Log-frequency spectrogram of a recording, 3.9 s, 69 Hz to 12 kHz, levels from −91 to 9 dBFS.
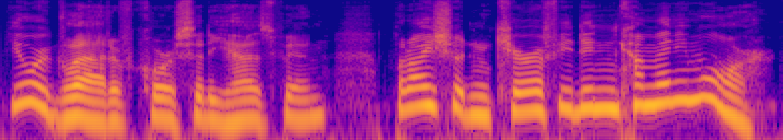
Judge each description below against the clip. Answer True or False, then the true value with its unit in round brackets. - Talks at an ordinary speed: False (290 wpm)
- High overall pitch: True (200 Hz)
